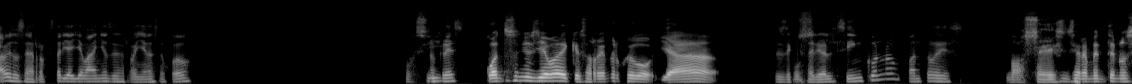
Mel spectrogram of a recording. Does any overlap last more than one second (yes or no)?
no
